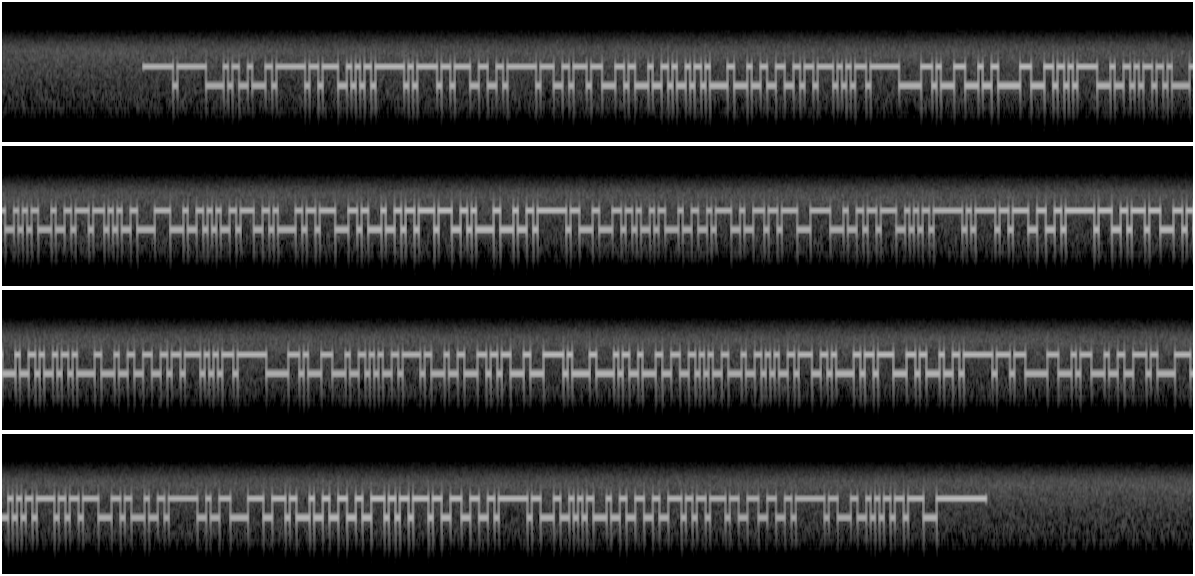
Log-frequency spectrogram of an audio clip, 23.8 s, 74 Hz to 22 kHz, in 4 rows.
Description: RTTY (45.45 baud, 850 Hz shift), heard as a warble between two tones, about 1170 Hz centre. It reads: 4X8UQN DE I6TZ TNX FER QSO SUE, 73 AND GL. 4X8UQN DE I6TZ SK NAME IS SUE, QTH CORK, LOC IC28AR IC28AR.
